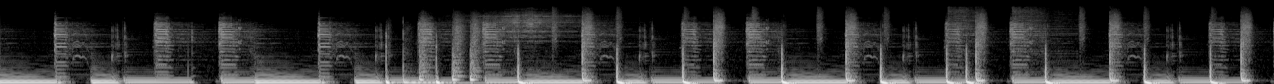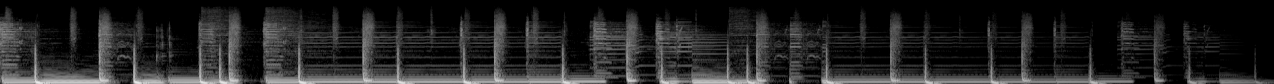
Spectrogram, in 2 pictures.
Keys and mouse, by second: 5.9 alt+click, 7.7 alt+click, 10.1 typing, 11.4 double click, 15.0 shift+click, 18.8 shift+click, 20.0 shift+click, 22.7 ctrl+click.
